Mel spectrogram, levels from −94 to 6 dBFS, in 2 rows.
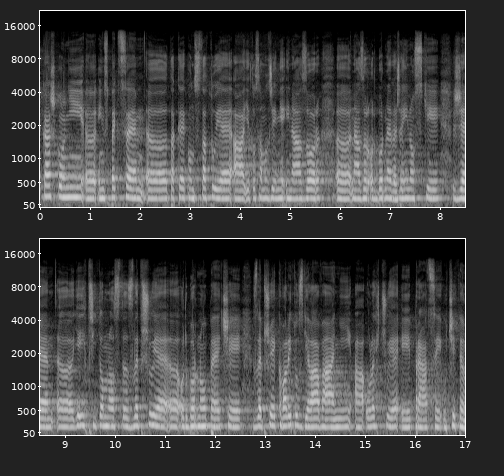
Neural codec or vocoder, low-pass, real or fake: none; 14.4 kHz; real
